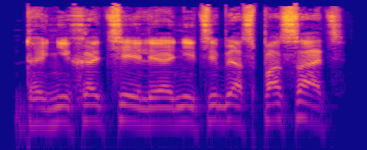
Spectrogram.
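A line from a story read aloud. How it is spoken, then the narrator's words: Roaring. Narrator (Russian): взревел Федор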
